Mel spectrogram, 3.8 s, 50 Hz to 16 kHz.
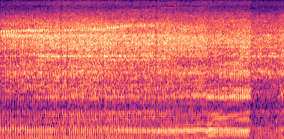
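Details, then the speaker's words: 2008 Yamaha YZ450F, not fully warmed up, after an oil change and chain tightening: single-cylinder bark with sharp pops on throttle. Still popping; valve clearances were later found way out of spec. "Still a little popping, but it's not all the way warmed up yet, so. Pop, pop, pop."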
